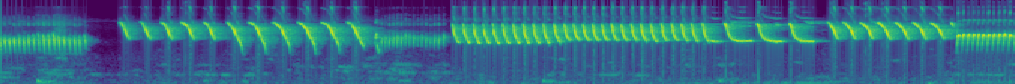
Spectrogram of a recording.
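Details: Canary in full song, a lively lure recording for young canaries learning to sing: high whistled sweeping notes repeated fast, then a long rapid buzzing rattle and more downslurred whistles, clear and loud.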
